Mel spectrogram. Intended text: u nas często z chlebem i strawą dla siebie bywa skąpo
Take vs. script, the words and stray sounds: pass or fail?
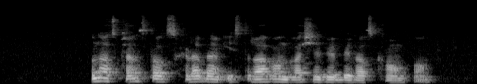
pass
